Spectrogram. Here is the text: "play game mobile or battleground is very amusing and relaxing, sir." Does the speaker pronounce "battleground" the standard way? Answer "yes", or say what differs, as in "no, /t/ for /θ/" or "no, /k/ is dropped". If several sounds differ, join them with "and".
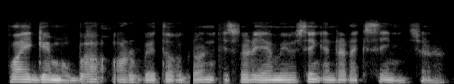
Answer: no, /d/ is dropped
